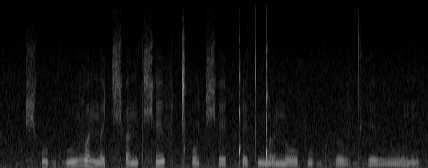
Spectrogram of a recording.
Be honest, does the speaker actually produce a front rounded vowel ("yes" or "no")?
no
